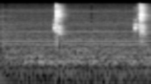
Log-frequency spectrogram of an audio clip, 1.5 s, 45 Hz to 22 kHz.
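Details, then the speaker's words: Stanford Research Systems SR630 thermocouple monitor, bought faulty (LED display, power supply and RCD tripping issues), powered on: two crisp relay clicks about 0.85 s apart on channel switching, normal operation. "and I can hear the relays clicking as I'm changing the channel at the back there so we've got something"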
